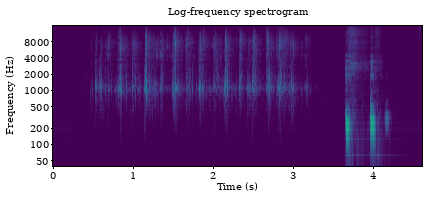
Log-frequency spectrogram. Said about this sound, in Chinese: 没有的话，我们就继续玩骰子吧。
